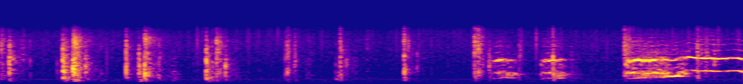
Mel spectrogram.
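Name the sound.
wolf howling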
